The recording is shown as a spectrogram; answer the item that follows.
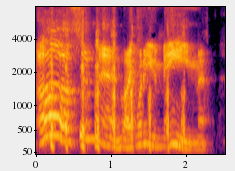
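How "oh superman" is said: very high, loud, sobbing, crying wail. Teasing the other speaker about crying at a trailer: mock crying. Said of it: "you were crying at the end of it, going".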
